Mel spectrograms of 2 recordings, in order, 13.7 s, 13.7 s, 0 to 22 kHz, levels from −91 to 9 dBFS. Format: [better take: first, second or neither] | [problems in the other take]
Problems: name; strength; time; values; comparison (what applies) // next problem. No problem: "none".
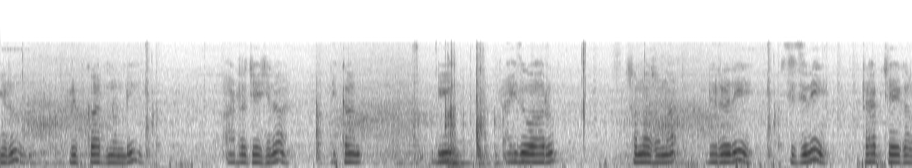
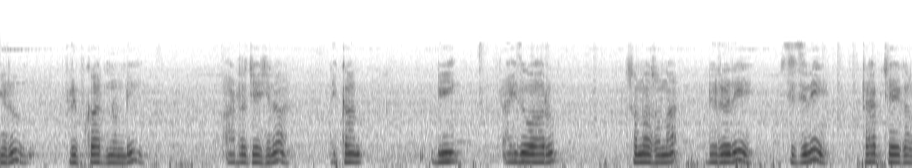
second | background sound (Sliding door); 12 dB below the speech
